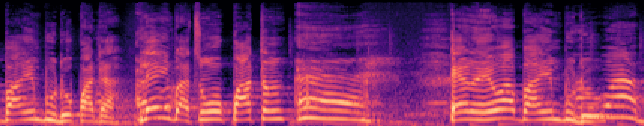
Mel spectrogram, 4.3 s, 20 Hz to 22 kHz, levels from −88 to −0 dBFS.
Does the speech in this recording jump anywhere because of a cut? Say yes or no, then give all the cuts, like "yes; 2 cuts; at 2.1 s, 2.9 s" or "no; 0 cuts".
no; 0 cuts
